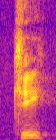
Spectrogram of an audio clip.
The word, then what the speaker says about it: Key: Today, well, how do you say your last name? Key.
